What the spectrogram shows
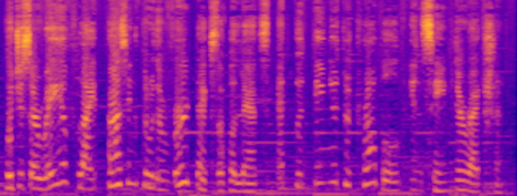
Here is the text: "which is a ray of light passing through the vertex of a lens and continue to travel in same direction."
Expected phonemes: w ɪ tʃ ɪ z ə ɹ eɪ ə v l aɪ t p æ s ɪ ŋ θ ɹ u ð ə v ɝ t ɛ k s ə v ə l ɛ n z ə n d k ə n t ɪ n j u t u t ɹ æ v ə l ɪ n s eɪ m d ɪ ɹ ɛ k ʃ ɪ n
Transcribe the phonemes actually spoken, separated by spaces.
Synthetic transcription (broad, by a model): w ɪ tʃ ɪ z ə ɹ eɪ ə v l aɪ t p æ s ɪ ŋ θ ɹ u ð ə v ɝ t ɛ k s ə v ə l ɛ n s ə n d k ə n t ɪ n j u t u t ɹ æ b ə l ɪ n s eɪ m d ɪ ɹ ɛ k ʃ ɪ n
